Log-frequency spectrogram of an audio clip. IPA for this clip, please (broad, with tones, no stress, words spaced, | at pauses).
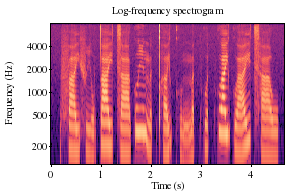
faː˨jfiː˨˩wt̪aː˧j t͡saː˨kʷiː˥n̪ɵ˨t̚pʰɐ˨˥j kʷʰɪ˨˩ŋn̪ɐ˨t̚kʷɐ˧t̚ kʷaː˥jkʷaː˨˥jt͡sʰaː˨w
